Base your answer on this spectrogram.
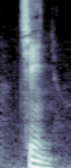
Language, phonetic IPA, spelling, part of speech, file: Belarusian, [t͡sʲenʲ], цень, noun, Be-цень.ogg
- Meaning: 1. shade 2. shadow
